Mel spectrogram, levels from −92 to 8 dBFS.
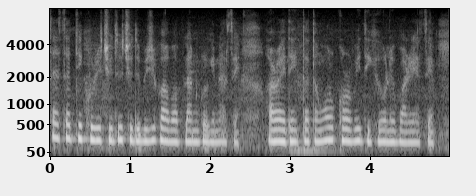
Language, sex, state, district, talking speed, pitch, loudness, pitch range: Nagamese, female, Nagaland, Dimapur, 190 wpm, 205 Hz, -15 LUFS, 195-220 Hz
